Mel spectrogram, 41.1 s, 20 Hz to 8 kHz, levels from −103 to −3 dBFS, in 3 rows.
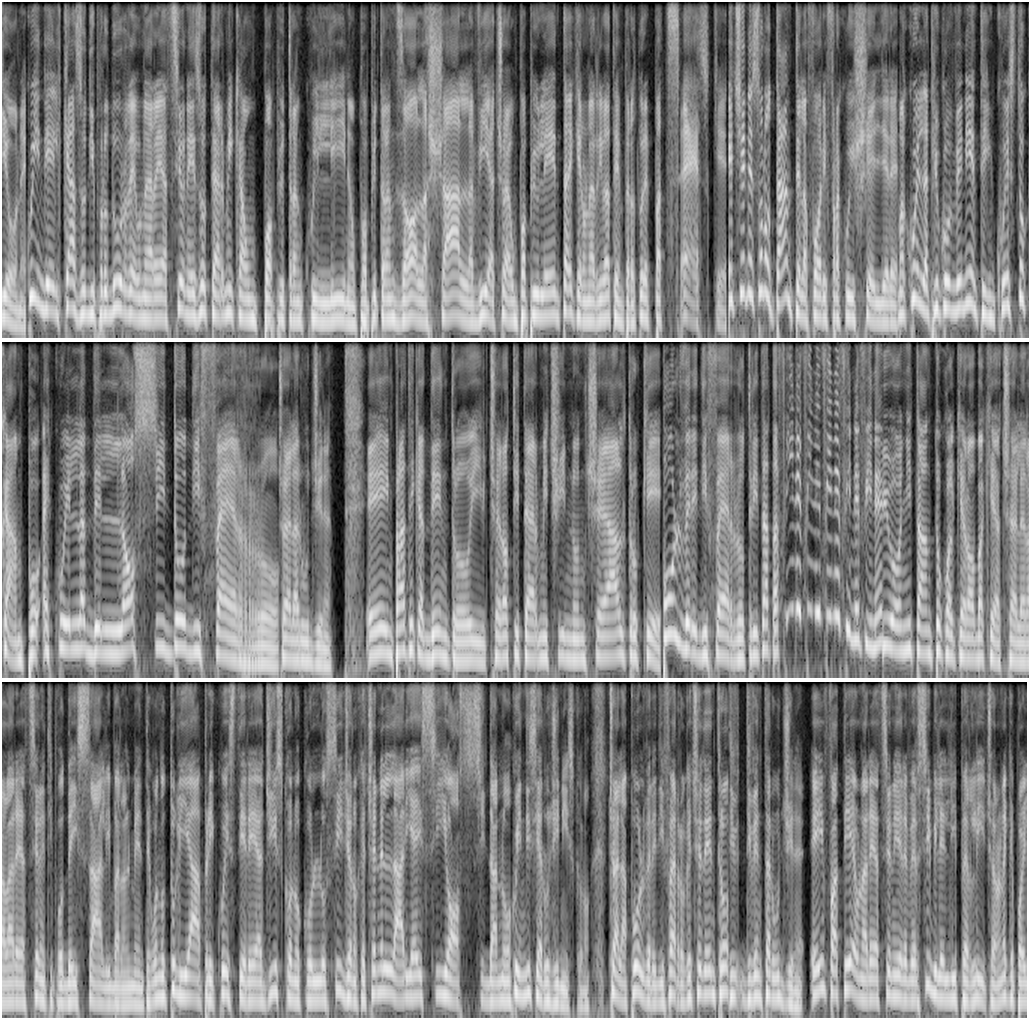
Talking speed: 190 wpm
